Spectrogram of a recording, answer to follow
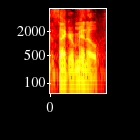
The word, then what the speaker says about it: Sacramento: Sacramento. Ain't no T in it. It's just minnow, like Elemento.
